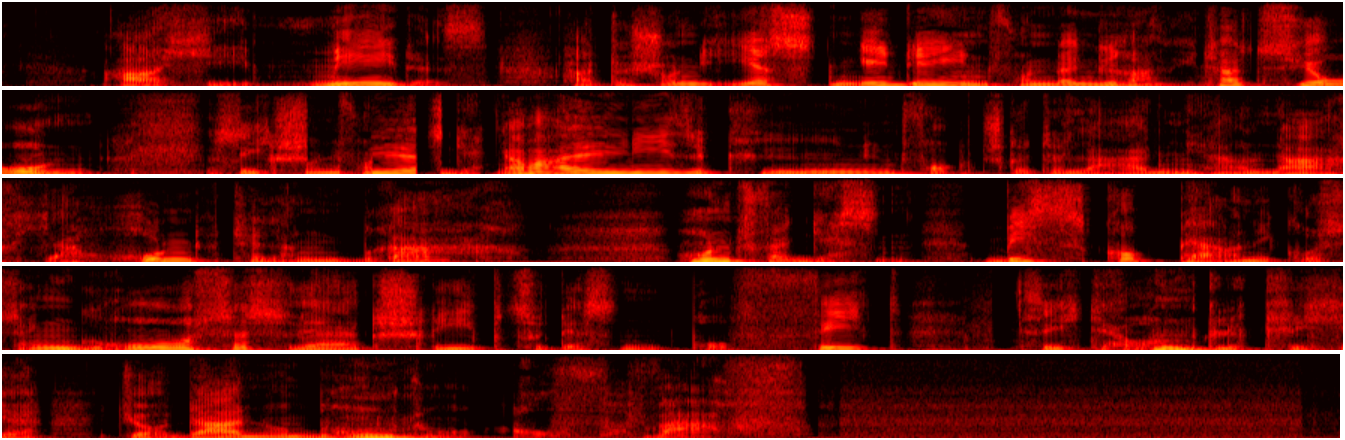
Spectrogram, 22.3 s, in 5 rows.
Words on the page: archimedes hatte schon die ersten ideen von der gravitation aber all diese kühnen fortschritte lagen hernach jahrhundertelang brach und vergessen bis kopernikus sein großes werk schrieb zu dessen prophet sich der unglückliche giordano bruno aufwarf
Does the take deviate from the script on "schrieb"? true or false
false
